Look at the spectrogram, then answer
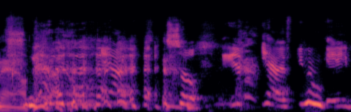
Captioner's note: laughing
